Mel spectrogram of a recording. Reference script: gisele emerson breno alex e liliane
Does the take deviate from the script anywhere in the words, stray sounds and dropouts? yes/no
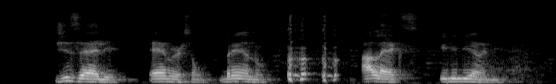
yes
